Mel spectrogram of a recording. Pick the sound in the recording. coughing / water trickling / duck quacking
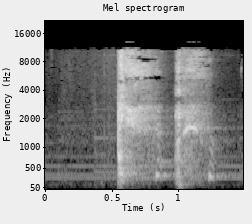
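coughing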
